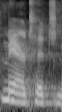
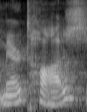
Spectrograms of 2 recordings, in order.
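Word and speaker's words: Meritage: And it is pronounced Maritage, not Maritage. You want people to know that because it was the word merit and heritage put together.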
